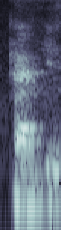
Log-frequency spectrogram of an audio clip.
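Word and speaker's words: Cherki: শেরকি সিএইচই, ফরাসি থেকে এর উচ্চারণ হবে শেরকি।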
